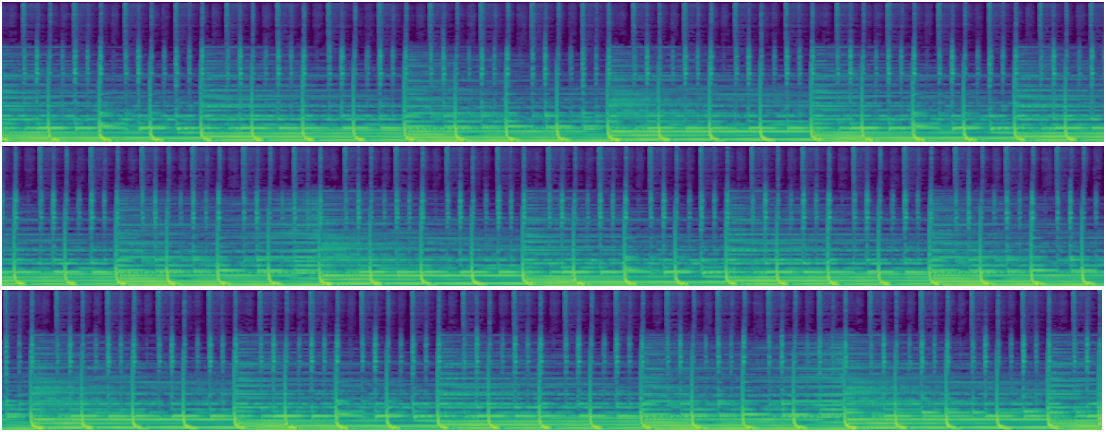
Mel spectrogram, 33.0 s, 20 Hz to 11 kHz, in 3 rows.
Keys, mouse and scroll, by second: 2.8 middle click, 4.4 KP_3, 4.9 shift+z, 5.6 Tab, 6.6 click, 7.8 g, 10.0 click, 10.8 ctrl+x, 12.0 click, 13.6 click, 14.4 ctrl+x, 14.8 click, 15.7 g, 17.0 click, 17.4 g, 18.7 click, 19.1 g, 20.3 scroll down 1, 20.6 Tab, 20.8 middle click, 22.6 KP_3, 24.4 middle click, 27.7 scroll up 2, 28.2 shift+middle click, 30.5 shift+z, 31.2 click.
